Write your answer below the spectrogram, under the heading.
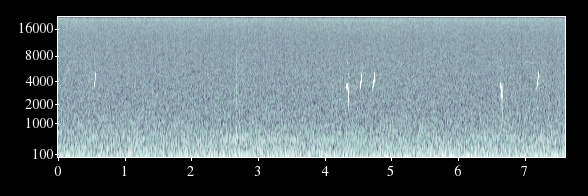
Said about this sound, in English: There's birds there.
